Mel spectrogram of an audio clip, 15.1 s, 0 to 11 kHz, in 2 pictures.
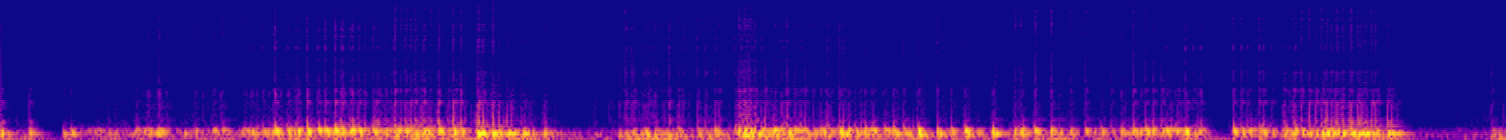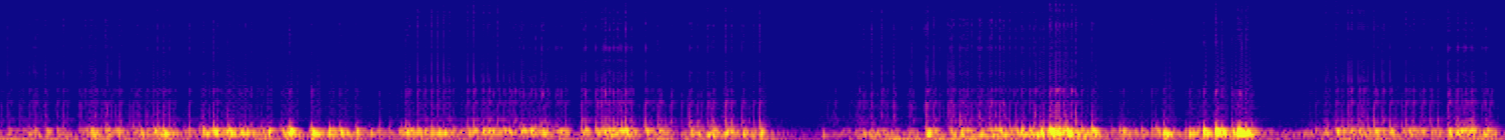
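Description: Fingernails on both hands scratch the hollow metal mesh grille of a silver condenser microphone. It makes a dense, muffled, low rumbling scrape with a steady pitch around 156 Hz, broken by a few short pauses near 3, 7 and 11.5 seconds.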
